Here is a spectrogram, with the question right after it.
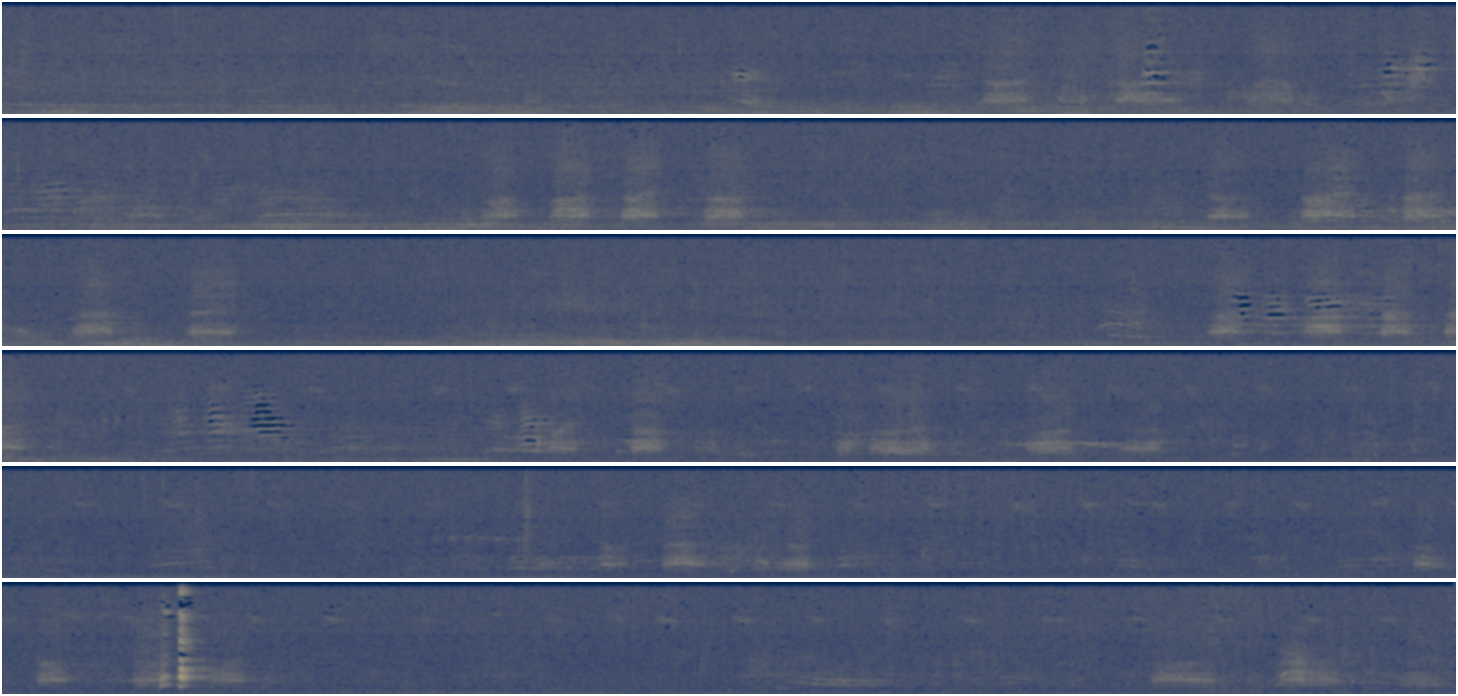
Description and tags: london waterloo park
Ambient sounds in Waterloo park in London (England).
ambient, animals, birds, england, jet, kids, london, noise, park, uk, waterloo-park, white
